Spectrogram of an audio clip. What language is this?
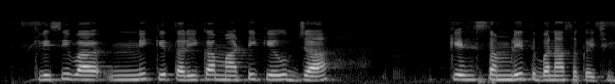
Magahi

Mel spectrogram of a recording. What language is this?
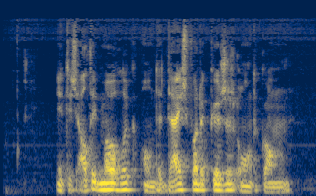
Western Frisian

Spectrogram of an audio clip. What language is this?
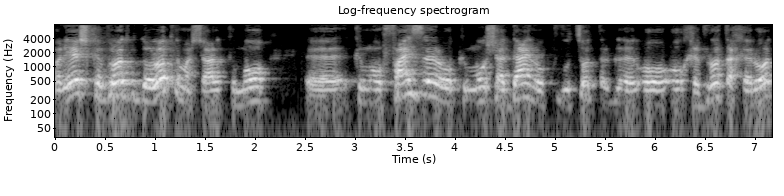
Hebrew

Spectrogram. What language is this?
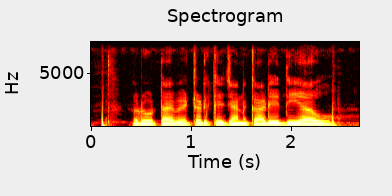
Magahi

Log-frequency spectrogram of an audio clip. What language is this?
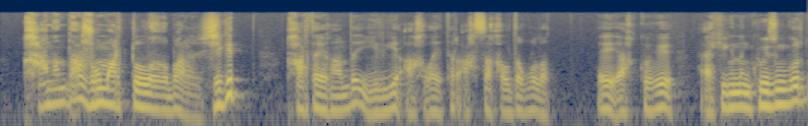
Turkish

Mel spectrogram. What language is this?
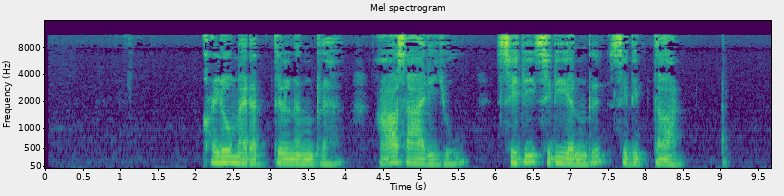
Tamil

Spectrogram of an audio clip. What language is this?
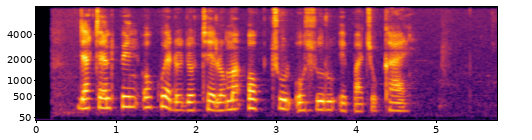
Luo (Kenya and Tanzania)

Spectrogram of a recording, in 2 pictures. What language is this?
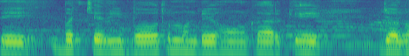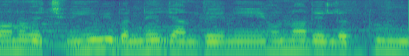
Punjabi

